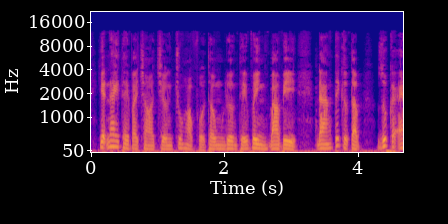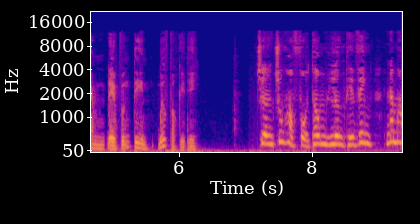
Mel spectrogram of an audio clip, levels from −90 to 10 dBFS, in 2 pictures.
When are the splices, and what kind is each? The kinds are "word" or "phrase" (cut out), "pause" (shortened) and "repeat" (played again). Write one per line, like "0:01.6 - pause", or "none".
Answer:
0:02.6 - word
0:03.9 - word
0:04.9 - phrase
